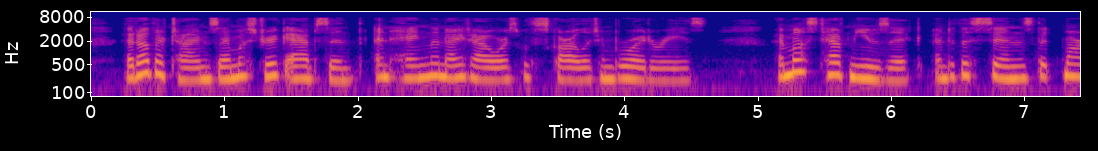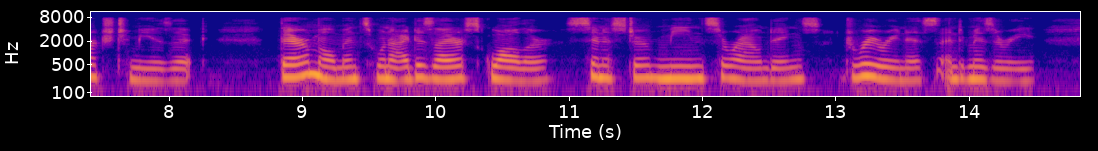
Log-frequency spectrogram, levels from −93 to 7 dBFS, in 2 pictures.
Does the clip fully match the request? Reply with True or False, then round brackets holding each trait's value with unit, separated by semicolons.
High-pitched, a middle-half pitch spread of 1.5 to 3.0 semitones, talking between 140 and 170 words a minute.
True (230 Hz; 2.7 semitones; 160 wpm)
